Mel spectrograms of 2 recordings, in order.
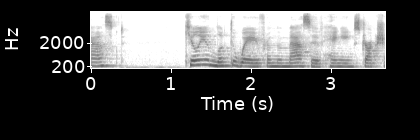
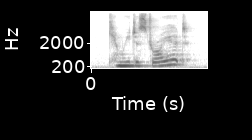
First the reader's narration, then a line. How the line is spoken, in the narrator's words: Rune whispered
